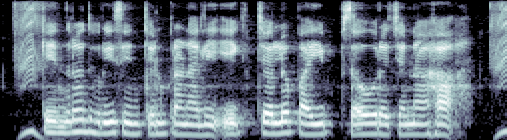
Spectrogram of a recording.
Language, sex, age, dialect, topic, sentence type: Marathi, female, 31-35, Southern Konkan, agriculture, statement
